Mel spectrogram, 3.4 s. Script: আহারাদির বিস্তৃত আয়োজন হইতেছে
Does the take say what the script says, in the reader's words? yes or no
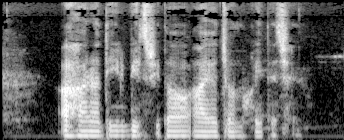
yes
